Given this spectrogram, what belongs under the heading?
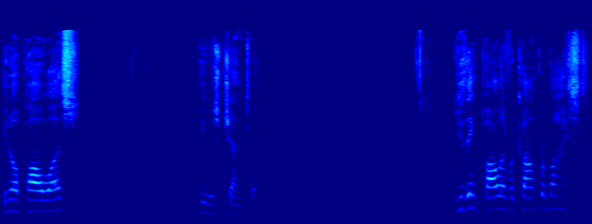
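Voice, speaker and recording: A man in his forties preaching a sermon in a church, telling folksy stories and swinging from loud to hushed. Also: a little high, moderate pace. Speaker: pastor. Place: church sanctuary. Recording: long church reverb.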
